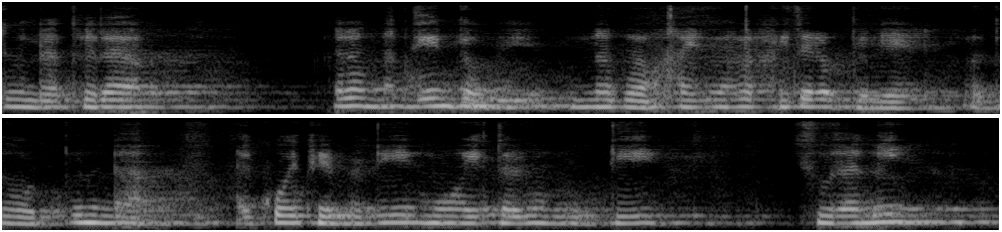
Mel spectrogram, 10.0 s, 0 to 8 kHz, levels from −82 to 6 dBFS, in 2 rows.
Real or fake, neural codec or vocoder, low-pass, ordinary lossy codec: fake; codec, 44.1 kHz, 2.6 kbps, DAC; 7.2 kHz; none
